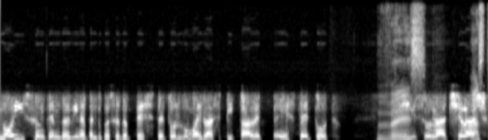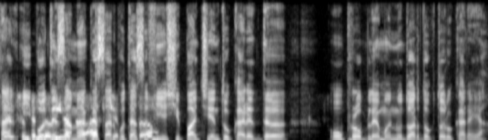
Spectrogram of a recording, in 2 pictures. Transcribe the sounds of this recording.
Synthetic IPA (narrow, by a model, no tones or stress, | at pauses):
no̞jsunt̪e̞md̪əbinepent̪ɾukəsəd̪əpe̞st̪e̞t̪o̞t̪numajlaspit̪a̰le̞pest̪e̞t̪o̞t̪ | veʃzisunat͡ʃe̞laast̪asuit̪epo̞t̪əe̞zameakəsarput̪easəfije̞ʃipat͡ʃie̞nt̪ukaɾe̞d̪ə | o̞pɾo̞ble̞mənud̪oard̪o̞k̚t̪o̞ɾukaɾe̞ja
